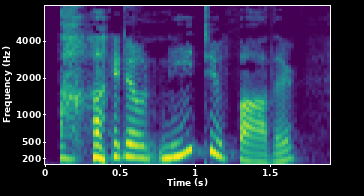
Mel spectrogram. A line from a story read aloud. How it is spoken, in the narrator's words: said the boy with a laugh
